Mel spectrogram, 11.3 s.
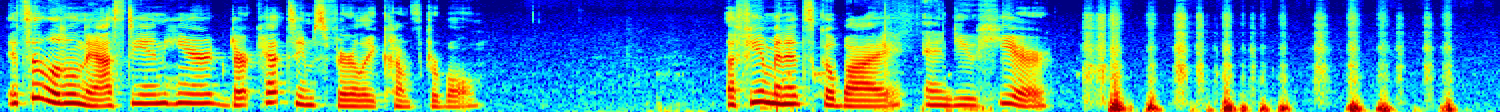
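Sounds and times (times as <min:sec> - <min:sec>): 
speech: 0:00.1 - 0:03.7, 0:05.4 - 0:09.0
dog sniffing along a trail: 0:08.2 - 0:10.9.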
